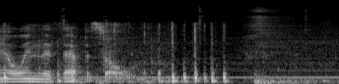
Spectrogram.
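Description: Game menu buttons click several times in quick succession.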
